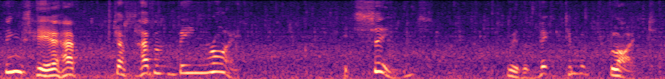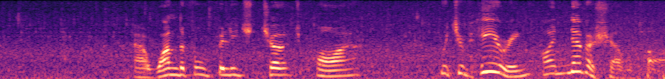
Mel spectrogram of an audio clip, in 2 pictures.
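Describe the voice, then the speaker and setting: A performer playing a playful village narrator, delivering an arch, deliberate rhyming prologue to an audience in a theatrical monologue. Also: medium pitch. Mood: arch, welcoming. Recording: noisy amateur online recording, rain-like hiss.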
